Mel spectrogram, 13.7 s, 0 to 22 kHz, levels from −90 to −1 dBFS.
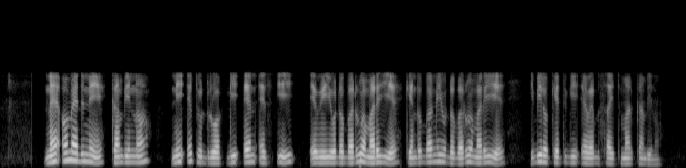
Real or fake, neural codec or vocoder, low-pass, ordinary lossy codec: real; none; 3.6 kHz; none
